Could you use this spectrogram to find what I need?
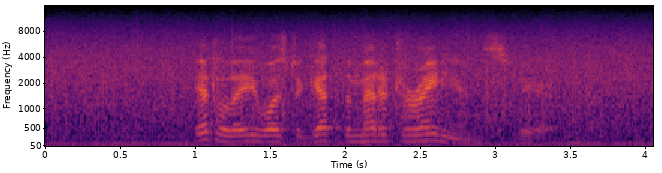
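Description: A man speaks.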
